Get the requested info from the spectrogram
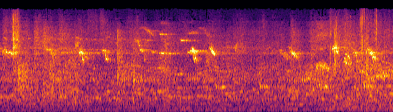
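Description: Small birds chirping in short, scattered calls over a steady background of outdoor ambient noise.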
